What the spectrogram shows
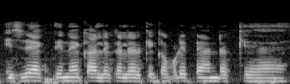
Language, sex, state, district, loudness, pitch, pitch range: Hindi, female, Uttar Pradesh, Saharanpur, -16 LUFS, 160 Hz, 155-160 Hz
